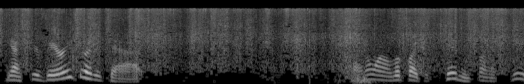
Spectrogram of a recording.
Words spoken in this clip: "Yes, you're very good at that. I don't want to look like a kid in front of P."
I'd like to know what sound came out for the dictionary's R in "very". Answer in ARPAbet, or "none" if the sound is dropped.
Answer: R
